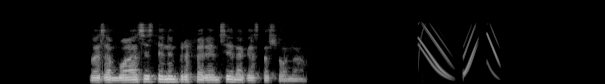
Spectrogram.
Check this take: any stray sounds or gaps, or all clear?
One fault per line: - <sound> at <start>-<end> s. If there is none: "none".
- chirp at 4.2-5.0 s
